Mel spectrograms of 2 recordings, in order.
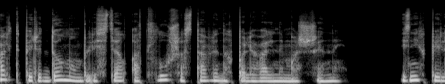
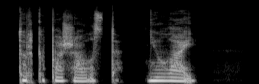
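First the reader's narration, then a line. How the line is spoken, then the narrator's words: Whispered request. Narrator (Russian): шепотом попросил он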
